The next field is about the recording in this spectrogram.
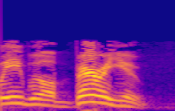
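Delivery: very loud, slow, drawn-out, booming scream. Listing signs of a bad business meeting, the nursery lady's line: imitating someone screaming. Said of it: "pounds the lectern with her shoe and screams".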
